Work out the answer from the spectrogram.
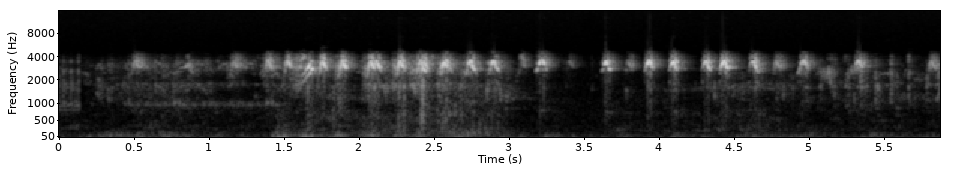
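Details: Evening grosbeaks at a bird feeder, newly seen at this location: a busy run of short, bright chirps, roughly three a second, packed densest around the middle and easing later, over soft low rustling and flutter.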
